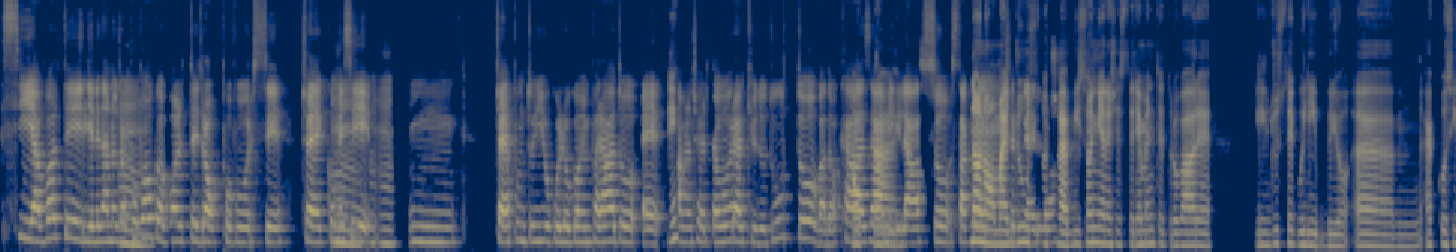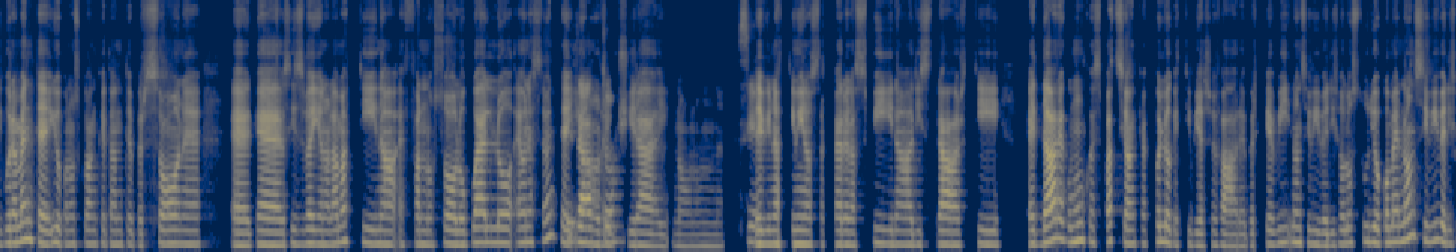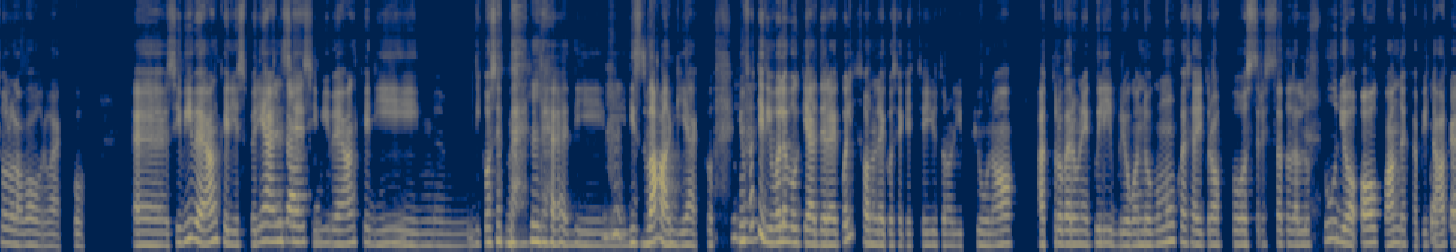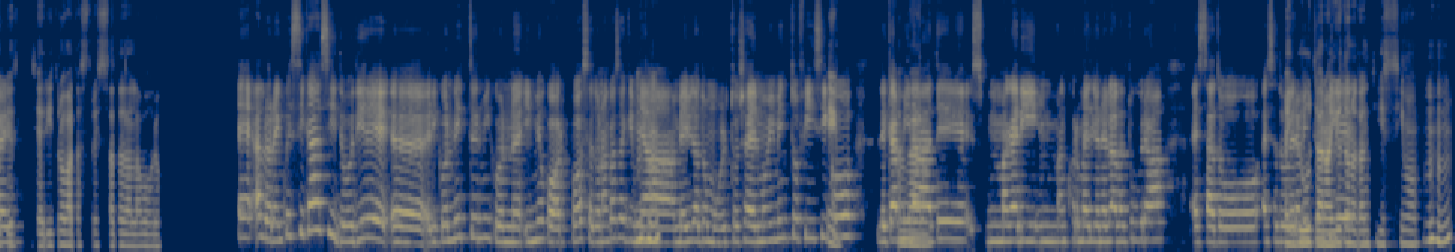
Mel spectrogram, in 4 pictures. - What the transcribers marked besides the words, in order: "Cioè" said as "ceh"; "cioè" said as "ceh"; tapping; other background noise; laughing while speaking: "belle"; chuckle
- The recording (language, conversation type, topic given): Italian, unstructured, Come riesci a bilanciare lavoro e vita personale mantenendo la felicità?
